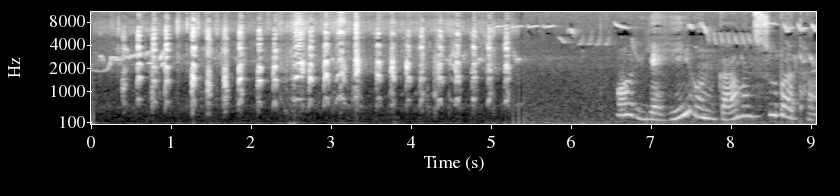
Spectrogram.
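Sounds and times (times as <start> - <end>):
hens clucking: 0.3 - 5.4
speech: 6.7 - 9.0.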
